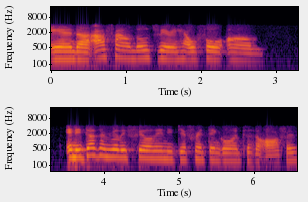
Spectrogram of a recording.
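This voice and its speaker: A woman with an unremarkable speaking voice, fairly low in pitch with ordinary variation, at a moderate pace. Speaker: caller. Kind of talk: casual chat. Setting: phone call.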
